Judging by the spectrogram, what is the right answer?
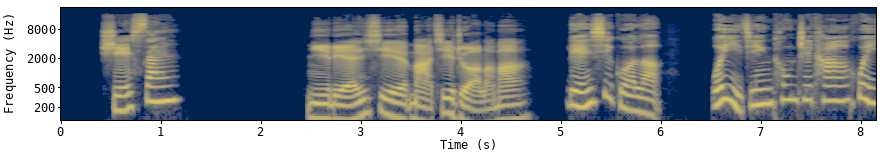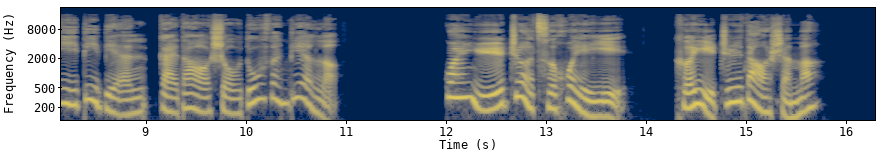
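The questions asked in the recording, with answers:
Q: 关于这次会议,可以知道什么?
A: 会议地点改到首都饭店了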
